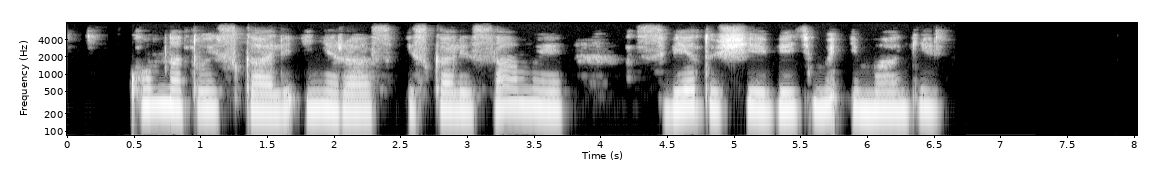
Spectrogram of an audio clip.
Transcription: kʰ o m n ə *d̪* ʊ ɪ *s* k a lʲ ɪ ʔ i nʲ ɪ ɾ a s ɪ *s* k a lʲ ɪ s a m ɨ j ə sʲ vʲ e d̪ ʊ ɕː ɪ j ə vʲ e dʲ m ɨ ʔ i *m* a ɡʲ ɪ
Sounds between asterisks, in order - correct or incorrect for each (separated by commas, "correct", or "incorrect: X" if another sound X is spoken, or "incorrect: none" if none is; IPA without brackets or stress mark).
incorrect: t̪, correct, correct, correct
